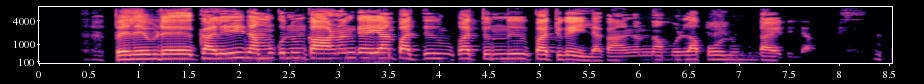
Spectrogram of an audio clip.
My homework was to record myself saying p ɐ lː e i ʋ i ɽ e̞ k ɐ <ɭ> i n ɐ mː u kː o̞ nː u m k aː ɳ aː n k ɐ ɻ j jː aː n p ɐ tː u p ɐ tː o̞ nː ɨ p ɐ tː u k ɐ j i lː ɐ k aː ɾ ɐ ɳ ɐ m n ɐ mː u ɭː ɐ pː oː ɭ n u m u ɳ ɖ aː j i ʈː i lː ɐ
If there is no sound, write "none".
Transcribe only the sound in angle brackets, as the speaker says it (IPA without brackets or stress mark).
ɭ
